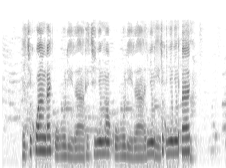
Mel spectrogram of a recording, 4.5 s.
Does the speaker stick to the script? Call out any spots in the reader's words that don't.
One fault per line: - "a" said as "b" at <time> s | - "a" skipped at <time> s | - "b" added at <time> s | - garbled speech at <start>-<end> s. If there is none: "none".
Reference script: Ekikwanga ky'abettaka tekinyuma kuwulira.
- "ky'abettaka" said as "kuwulira" at 1.0 s
- garbled speech at 2.8-3.8 s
